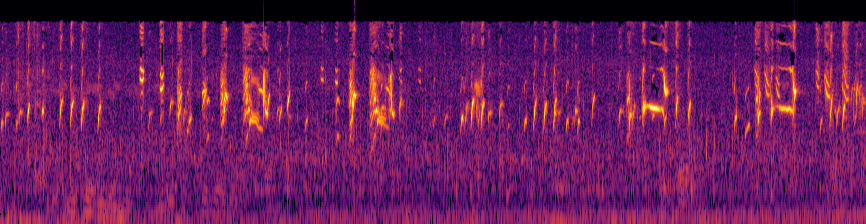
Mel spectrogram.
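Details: A European goldfinch sings a long training song of repeated bright chirp bursts and rolling twitters, broken by short pauses, with a few clear, ringing whistled accents toward the end.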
